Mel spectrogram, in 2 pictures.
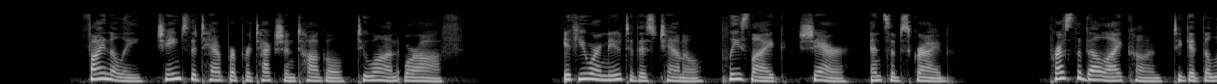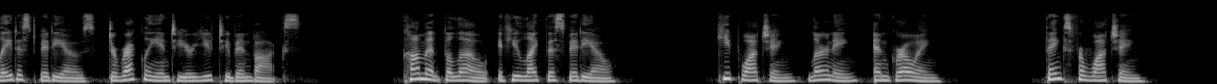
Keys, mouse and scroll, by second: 1.6 scroll down 1, 2.3-2.7 scroll up 1, 3.2 scroll down 1, 4.9 scroll up 1, 11.1 click.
